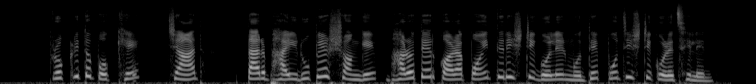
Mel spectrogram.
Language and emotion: Bengali, neutral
